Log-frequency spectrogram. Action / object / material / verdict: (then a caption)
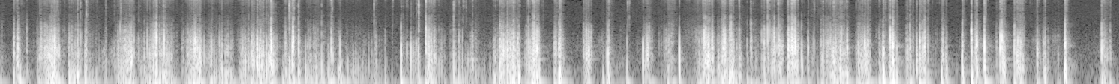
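scrape / cork board scratched and tapped with metal nail caps / cork / none. Long gold metal claw nail caps scratch and tap across a round, flat, solid cork board. The result is a dense, dry patter of soft scratchy taps and short rasping strokes, with a muffled midrange tone, no ring, and a faint low hum underneath.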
